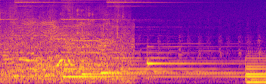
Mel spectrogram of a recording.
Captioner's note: panting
